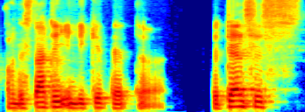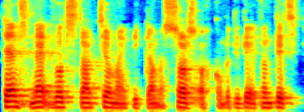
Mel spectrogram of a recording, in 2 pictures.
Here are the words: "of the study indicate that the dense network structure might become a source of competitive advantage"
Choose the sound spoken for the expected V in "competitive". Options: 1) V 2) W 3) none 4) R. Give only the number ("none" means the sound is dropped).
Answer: 3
